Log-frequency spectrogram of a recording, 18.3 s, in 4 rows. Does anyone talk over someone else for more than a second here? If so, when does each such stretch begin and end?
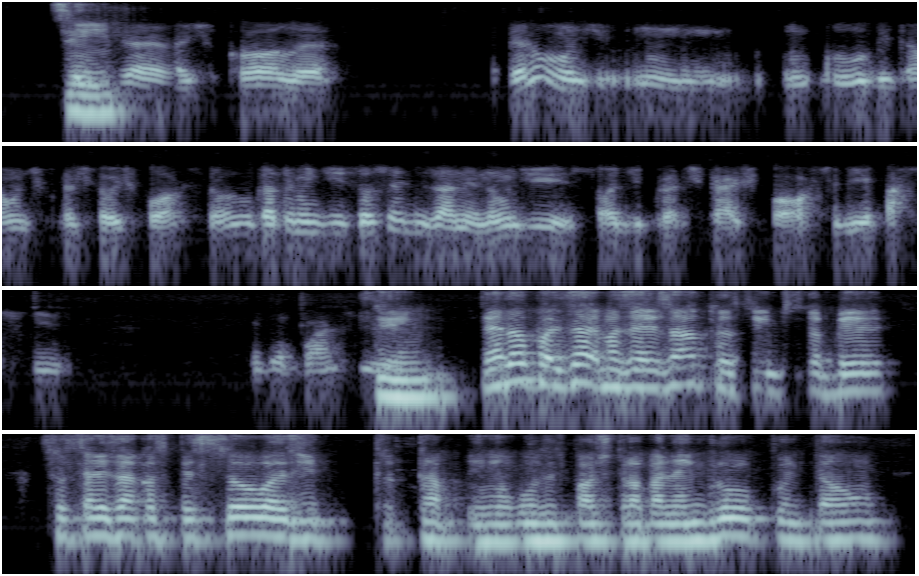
none

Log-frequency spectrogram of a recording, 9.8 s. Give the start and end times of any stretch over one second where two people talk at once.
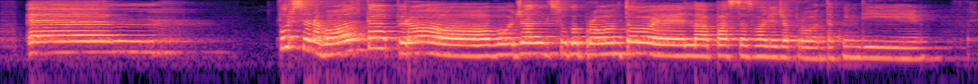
none

